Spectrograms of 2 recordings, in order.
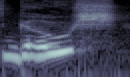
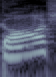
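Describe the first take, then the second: First: The vowel is an 'oh' sound, like go. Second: The vowel is an 'ah' sound, like gosh. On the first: The speaker calls it right. "The ow is pronounced o" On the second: The speaker calls it wrong. "Gauche is not gosh"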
